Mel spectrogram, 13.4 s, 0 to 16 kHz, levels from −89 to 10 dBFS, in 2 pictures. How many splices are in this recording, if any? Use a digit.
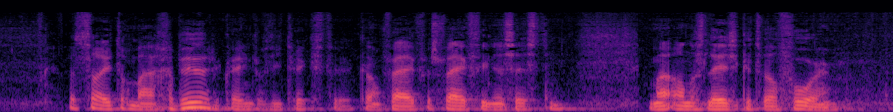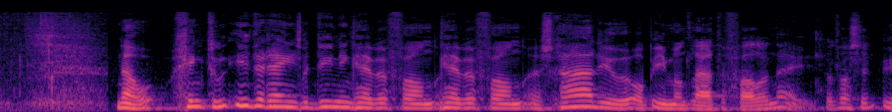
5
